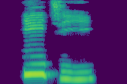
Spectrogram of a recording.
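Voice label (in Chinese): "低级" Mandarin Chinese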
